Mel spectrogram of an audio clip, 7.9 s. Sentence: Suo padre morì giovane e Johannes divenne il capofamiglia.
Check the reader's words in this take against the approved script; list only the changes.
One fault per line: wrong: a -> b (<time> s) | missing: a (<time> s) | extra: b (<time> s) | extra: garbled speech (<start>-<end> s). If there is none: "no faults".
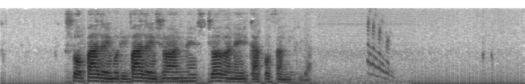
wrong: giovane -> padre (1.9 s)
wrong: divenne -> giovane (3.1 s)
